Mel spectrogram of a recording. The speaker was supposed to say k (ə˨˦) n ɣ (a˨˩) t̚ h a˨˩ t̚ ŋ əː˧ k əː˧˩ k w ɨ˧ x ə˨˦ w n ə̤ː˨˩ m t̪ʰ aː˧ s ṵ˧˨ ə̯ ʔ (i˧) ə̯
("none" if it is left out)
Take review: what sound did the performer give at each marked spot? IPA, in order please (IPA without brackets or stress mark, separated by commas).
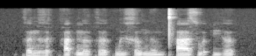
ə˨˦, ə˨˩, i˧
